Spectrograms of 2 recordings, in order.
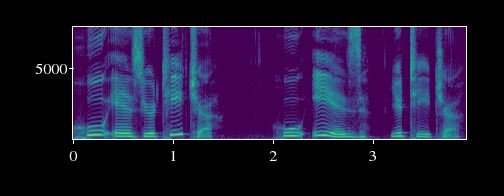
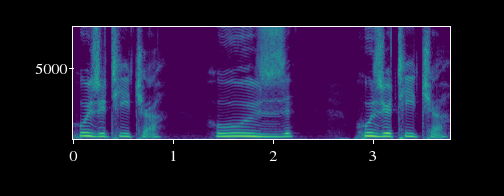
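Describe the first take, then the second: First: Slow, each word apart; slow model question. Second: "Who's your teacher" quick and linked; fast contracted form. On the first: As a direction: model it slowly for the class. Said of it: "คุณครูของคุณคือใครหรอ?". (พูดช้าๆ ทีละคำ) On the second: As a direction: squeeze it into one quick phrase. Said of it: "พูดเร็วๆ". (พูดเร็วๆ แบบย่อ) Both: Shown as a demonstration.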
